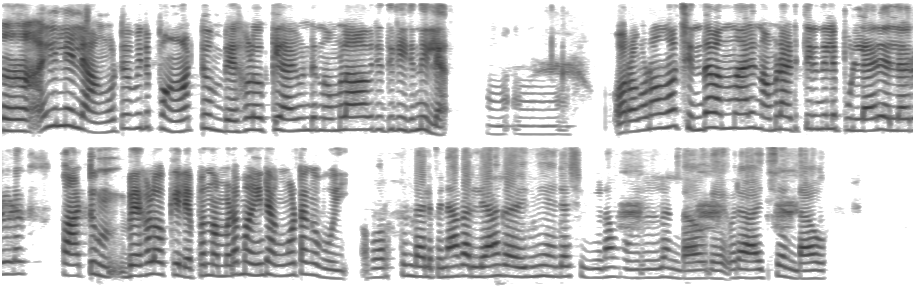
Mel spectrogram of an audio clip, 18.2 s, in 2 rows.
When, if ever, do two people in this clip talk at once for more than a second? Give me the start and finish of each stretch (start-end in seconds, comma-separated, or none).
none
